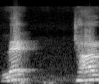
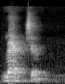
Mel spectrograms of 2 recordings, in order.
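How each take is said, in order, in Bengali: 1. মাঝের ব্যঞ্জনবর্ণটি একটি শক্ত t ধ্বনি। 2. মাঝের ব্যঞ্জনবর্ণটি একটি ch ধ্বনি। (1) "না হয়ে" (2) "হবে"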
